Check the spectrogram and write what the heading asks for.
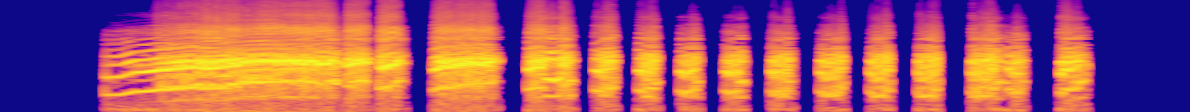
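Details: Female red junglefowl calling the male, said to bring cocks and hens to a lure: a long, strained wail, then about fourteen short, choppy notes in a fast, slightly uneven series.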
